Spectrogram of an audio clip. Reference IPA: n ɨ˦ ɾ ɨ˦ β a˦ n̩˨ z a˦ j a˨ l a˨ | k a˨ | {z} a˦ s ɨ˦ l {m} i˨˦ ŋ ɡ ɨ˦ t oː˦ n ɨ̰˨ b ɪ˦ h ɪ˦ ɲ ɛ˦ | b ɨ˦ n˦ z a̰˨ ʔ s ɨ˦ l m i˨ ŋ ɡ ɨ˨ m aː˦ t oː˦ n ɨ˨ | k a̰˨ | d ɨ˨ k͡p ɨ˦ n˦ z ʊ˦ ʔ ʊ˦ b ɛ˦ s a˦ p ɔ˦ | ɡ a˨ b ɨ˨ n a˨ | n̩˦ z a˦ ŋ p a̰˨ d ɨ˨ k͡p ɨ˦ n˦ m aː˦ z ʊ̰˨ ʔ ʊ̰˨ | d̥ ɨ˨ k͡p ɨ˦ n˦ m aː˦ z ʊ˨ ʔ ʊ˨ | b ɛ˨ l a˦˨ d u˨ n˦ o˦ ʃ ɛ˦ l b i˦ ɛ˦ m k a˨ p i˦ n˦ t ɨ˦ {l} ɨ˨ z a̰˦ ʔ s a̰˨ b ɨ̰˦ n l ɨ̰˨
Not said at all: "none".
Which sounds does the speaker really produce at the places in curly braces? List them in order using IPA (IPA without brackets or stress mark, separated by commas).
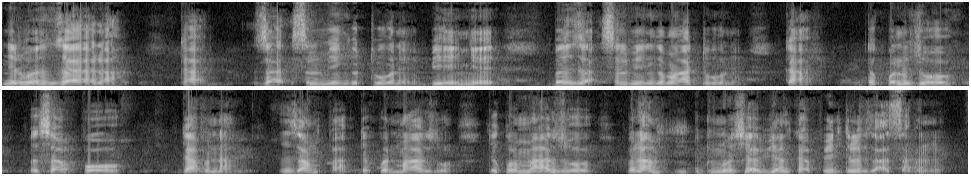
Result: z, m, l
